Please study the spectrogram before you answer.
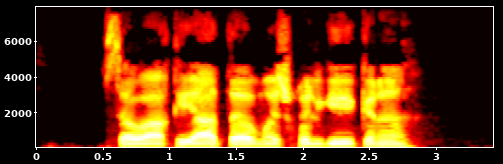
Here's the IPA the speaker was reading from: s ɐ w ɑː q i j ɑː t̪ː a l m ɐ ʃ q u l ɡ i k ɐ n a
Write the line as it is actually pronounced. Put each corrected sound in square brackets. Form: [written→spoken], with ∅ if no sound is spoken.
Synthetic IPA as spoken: s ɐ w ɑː q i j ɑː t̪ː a [l→∅] m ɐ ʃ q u l ɡ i k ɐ n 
